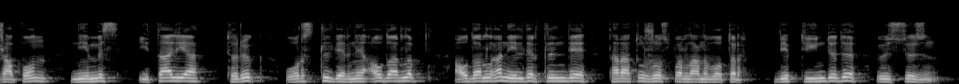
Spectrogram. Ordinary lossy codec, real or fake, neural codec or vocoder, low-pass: none; fake; codec, 16 kHz, 8 kbps, FreqCodec, larger model; 7.2 kHz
